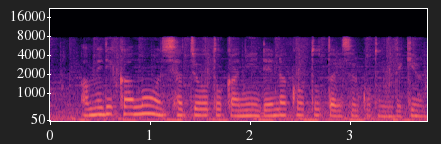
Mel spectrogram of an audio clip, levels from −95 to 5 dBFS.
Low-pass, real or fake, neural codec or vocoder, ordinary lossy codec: none; real; none; none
